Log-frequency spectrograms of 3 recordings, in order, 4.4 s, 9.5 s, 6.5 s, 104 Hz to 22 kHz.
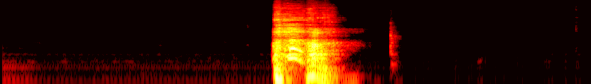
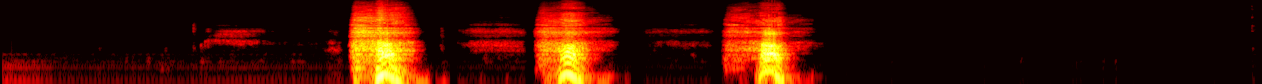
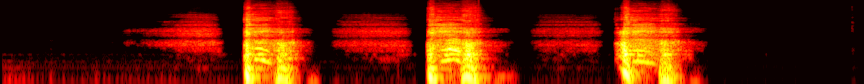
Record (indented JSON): {
  "cough_length": "4.4 s",
  "cough_amplitude": 32768,
  "cough_signal_mean_std_ratio": 0.22,
  "exhalation_length": "9.5 s",
  "exhalation_amplitude": 32766,
  "exhalation_signal_mean_std_ratio": 0.21,
  "three_cough_length": "6.5 s",
  "three_cough_amplitude": 32768,
  "three_cough_signal_mean_std_ratio": 0.3,
  "survey_phase": "beta (2021-08-13 to 2022-03-07)",
  "age": "65+",
  "gender": "Male",
  "wearing_mask": "No",
  "symptom_none": true,
  "smoker_status": "Ex-smoker",
  "respiratory_condition_asthma": false,
  "respiratory_condition_other": false,
  "recruitment_source": "REACT",
  "submission_delay": "3 days",
  "covid_test_result": "Negative",
  "covid_test_method": "RT-qPCR",
  "influenza_a_test_result": "Negative",
  "influenza_b_test_result": "Negative"
}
